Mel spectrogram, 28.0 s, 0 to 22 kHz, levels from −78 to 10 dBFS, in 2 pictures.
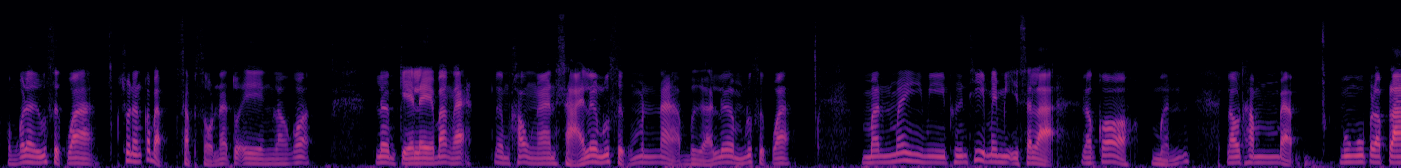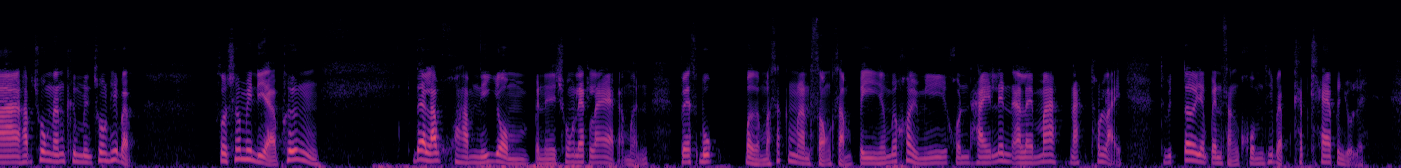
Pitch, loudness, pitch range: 135 Hz, -35 LUFS, 120-150 Hz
